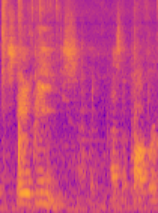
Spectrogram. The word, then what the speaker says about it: stapes: start to influence me I'm influencing you right stabies as the proper pronunciation this acts under the foot plate of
